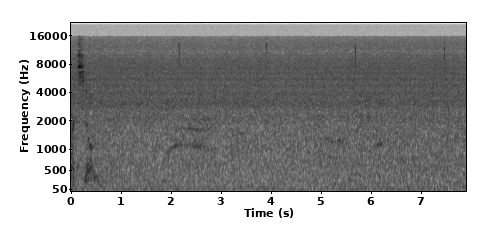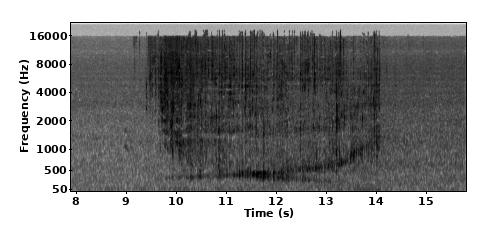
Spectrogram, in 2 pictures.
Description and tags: pour water 015
jar, jug, liquid, pour, splash, water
